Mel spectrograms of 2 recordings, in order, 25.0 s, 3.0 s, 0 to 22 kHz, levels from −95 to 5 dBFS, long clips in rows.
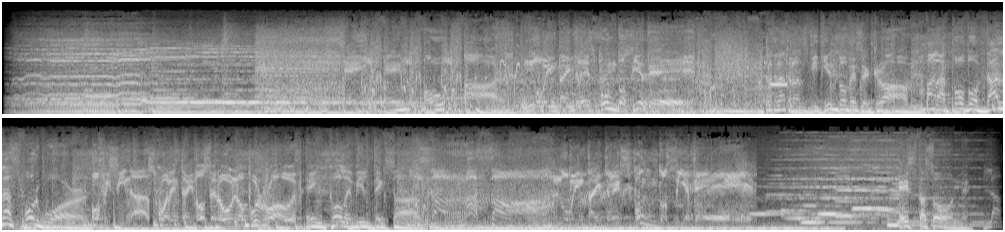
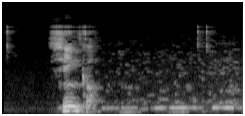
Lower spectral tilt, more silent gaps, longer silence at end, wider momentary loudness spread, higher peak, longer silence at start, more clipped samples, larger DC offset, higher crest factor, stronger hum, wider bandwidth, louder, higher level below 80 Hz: about the same, -5 dB/octave vs -4.5 dB/octave; neither; about the same, 0.05 s vs 0 s; second, 2 LU vs 24 LU; first, 0 dBFS vs -4 dBFS; about the same, 0.1 s vs 0.05 s; neither; neither; second, 12 dB vs 24 dB; neither; first, 14.5 kHz vs 9.4 kHz; first, -13 LUFS vs -26 LUFS; first, -18 dBFS vs -66 dBFS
